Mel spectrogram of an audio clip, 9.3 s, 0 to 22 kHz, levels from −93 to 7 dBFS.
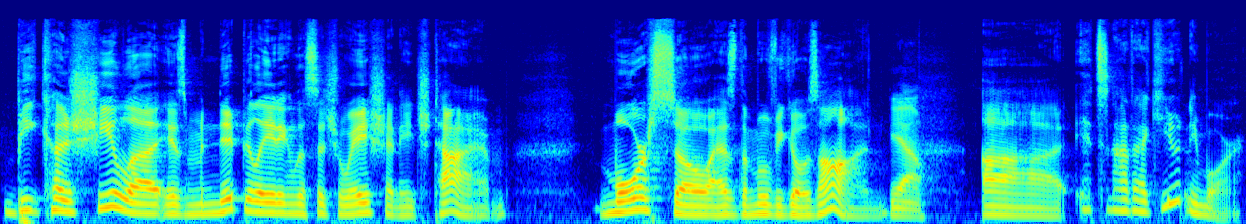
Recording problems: none

